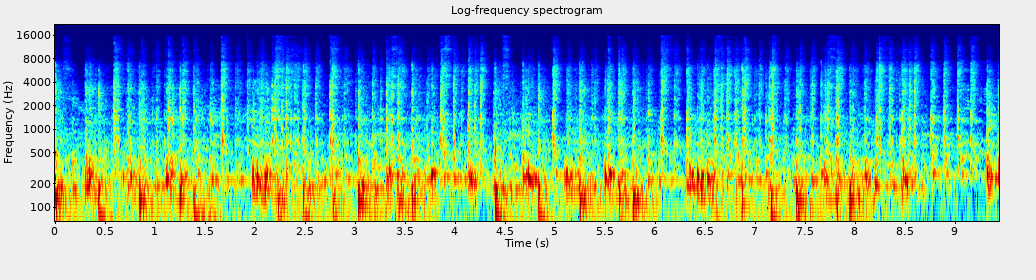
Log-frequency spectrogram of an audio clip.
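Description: Drumline playing marching snare drums and tenor drums: fast, dense stick strokes and rolls with deeper drum hits underneath.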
